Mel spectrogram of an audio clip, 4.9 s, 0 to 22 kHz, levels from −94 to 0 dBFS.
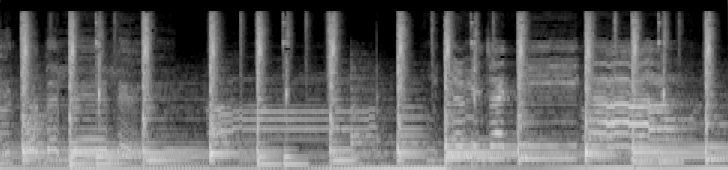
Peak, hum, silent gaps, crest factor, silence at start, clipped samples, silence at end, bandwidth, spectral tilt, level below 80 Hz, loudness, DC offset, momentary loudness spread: -2 dBFS; none; none; 18 dB; 0 s; under 0.1%; 0 s; 16.5 kHz; -3 dB/octave; -28 dBFS; -19 LUFS; under 0.1%; 4 LU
